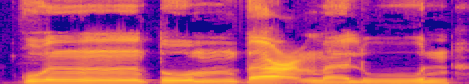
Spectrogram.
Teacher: ini mim sukunnya bertemu dengan huruf ta bukan huruf ba bukan huruf Mim ya izhar syafawi hukumnya baca jelas tak berdengung kuntum tamalun Lun dibaca panjang ini namanya adalah Mad Arid lisukun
